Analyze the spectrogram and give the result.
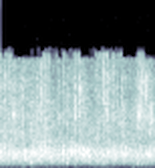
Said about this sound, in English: Yes, we got some applause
